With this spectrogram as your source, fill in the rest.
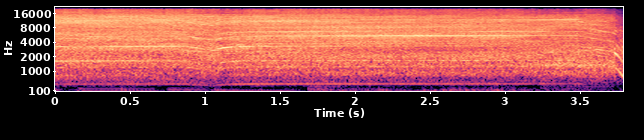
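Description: A Milwaukee M18 Hole Hawg drill spins at a steady, loud motor whine close by through the whole stretch, then starts to wind down at the very end.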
